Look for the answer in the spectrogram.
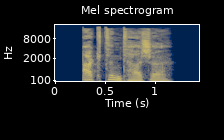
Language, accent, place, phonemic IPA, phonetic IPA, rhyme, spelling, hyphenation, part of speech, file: German, Germany, Berlin, /ˈaktənˌtaʃə/, [ˈʔäktn̩ˌtäʃə], -aʃə, Aktentasche, Ak‧ten‧ta‧sche, noun, De-Aktentasche.ogg
- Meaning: briefcase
